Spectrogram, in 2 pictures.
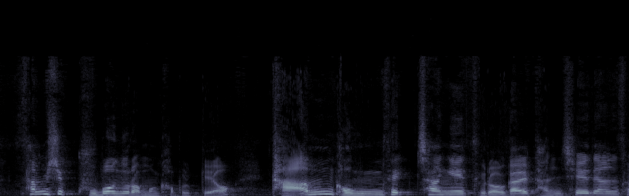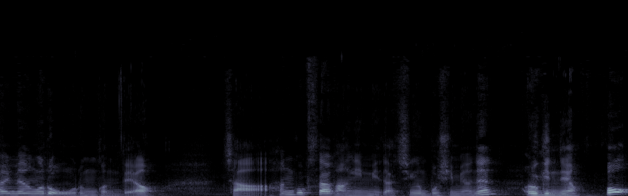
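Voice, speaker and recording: A man with a high voice speaks at a moderate pace, his pitch swinging very widely. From South Korea, Daegu. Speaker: history lecturer. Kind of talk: lecture. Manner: animated.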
